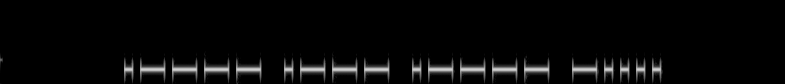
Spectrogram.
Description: Morse code, heard as a keyed tone, about 15 wpm, 700 Hz. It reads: 1J16
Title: Four Challenging Letter-Number Combinations 15wpm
